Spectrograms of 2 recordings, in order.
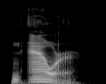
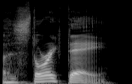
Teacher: the H is silent, creating a vowel sound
